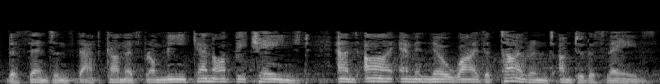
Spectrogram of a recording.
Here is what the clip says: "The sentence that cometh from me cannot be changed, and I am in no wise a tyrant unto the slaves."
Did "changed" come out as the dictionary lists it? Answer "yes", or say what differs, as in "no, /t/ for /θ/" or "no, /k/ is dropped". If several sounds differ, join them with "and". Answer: yes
